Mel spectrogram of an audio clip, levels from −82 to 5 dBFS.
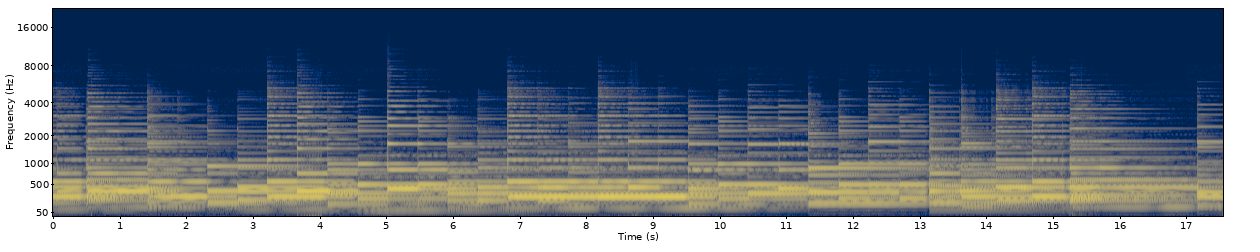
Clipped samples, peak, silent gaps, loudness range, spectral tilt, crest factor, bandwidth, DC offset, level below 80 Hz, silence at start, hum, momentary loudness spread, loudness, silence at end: under 0.1%; 0 dBFS; none; 3 LU; -8.5 dB/octave; 12 dB; 5.6 kHz; under 0.1%; -50 dBFS; 0 s; none; 6 LU; -13 LUFS; 0 s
